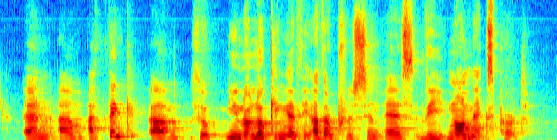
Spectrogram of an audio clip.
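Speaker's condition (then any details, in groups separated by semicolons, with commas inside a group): No condition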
